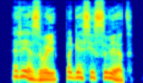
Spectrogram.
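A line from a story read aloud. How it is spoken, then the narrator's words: Cooing. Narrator (Russian): проворковала Иштар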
